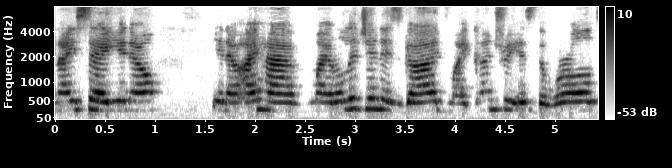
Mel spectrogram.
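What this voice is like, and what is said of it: Noticeable foreign accent. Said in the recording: “when they hear my accent, ... oh, where are you from?”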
